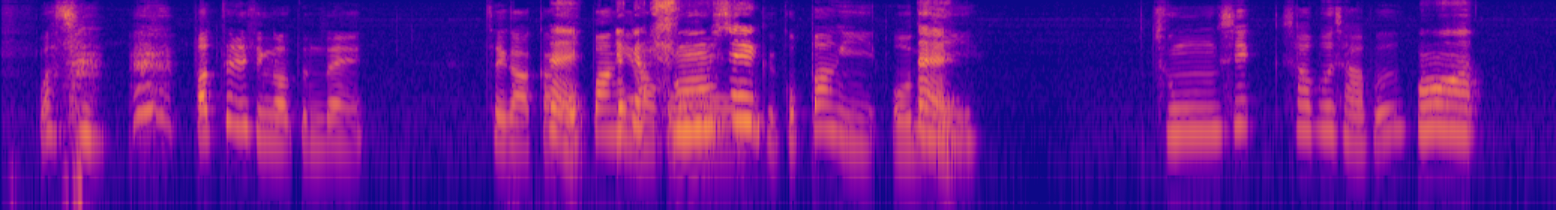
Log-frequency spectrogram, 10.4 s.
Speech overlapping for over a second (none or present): present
